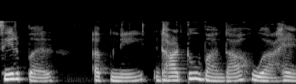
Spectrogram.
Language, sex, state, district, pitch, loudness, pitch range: Hindi, female, Chhattisgarh, Sukma, 185 Hz, -17 LUFS, 170-200 Hz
